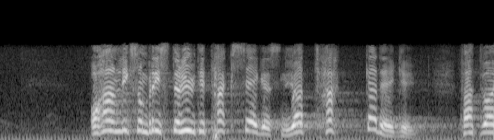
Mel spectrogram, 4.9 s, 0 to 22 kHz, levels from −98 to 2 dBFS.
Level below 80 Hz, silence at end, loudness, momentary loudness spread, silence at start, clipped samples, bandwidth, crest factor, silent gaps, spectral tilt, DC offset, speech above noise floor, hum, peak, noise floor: -48 dBFS; 0 s; -18 LUFS; 10 LU; 0.9 s; under 0.1%; 6.2 kHz; 14 dB; none; -3.5 dB/octave; under 0.1%; 31 dB; none; -4 dBFS; -48 dBFS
